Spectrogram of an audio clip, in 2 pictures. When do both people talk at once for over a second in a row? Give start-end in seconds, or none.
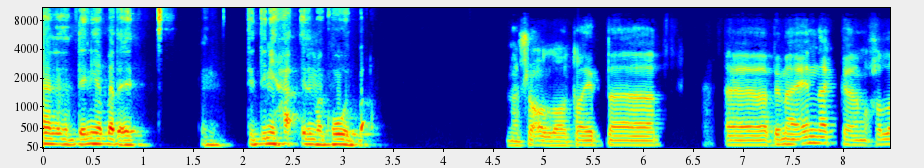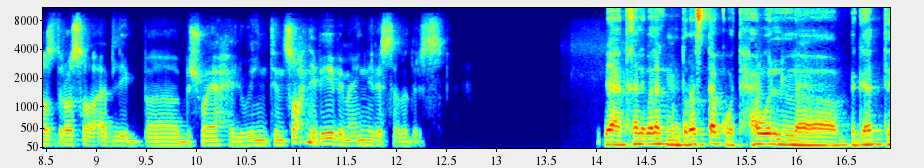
none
